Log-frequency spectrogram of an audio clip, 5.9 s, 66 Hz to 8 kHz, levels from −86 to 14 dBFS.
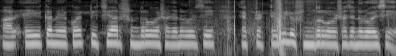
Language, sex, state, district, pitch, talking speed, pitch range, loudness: Bengali, male, Assam, Hailakandi, 190 Hz, 150 wpm, 180-195 Hz, -19 LUFS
